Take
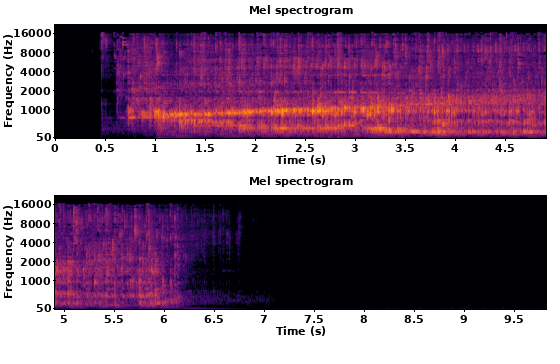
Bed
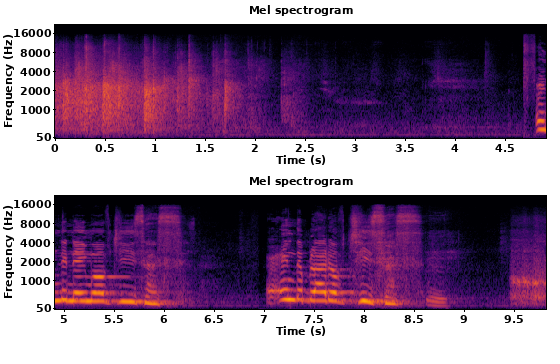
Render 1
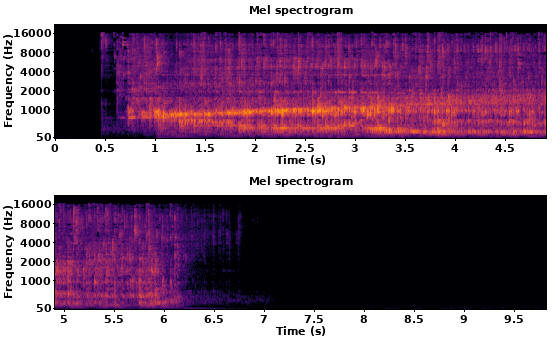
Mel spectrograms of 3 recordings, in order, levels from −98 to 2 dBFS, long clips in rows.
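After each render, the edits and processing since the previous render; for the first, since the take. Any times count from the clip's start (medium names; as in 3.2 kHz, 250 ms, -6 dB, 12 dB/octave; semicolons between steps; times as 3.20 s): no audible change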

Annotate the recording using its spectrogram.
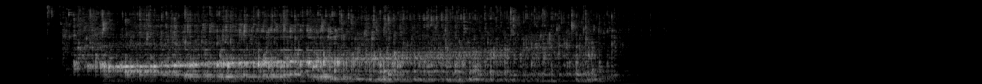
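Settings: peaking EQ 250 Hz -11 dB 0.23 oct; comb 4.7 ms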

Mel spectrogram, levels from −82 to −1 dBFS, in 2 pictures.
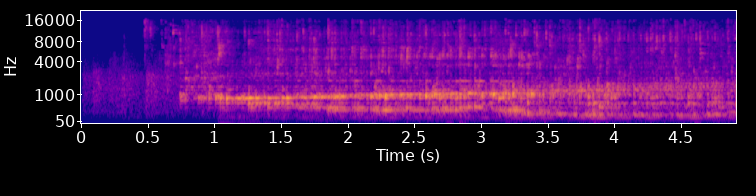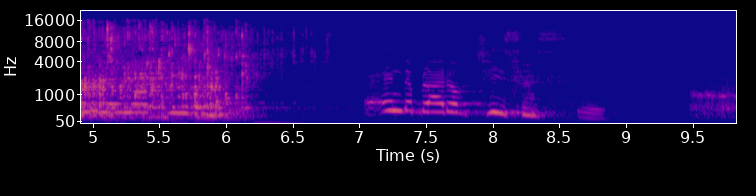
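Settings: add bed -20 dB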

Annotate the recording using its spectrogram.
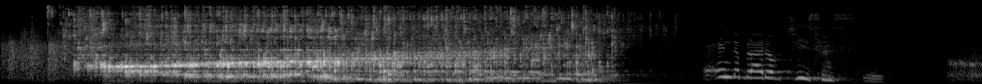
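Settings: trim +10 dB; peak limiter -2 dBFS, peak gain reduction 1.5 dB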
